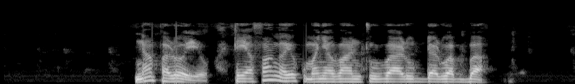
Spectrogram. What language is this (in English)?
Ganda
